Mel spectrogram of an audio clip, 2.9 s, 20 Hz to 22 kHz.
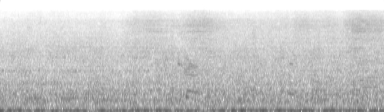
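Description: A CSX 7006 locomotive in Trainz Railroad Simulator 2019 rolls along with a steady, loud, low engine rumble and a faint rail hum that runs unbroken throughout.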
